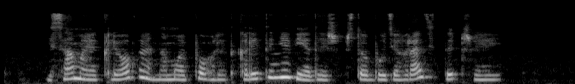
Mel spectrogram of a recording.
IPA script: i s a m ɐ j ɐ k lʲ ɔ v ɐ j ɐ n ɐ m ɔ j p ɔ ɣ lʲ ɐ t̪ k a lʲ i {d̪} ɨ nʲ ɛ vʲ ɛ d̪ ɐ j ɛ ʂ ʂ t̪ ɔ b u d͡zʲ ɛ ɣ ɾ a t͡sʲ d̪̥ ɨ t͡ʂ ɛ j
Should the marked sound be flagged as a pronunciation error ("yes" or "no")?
yes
